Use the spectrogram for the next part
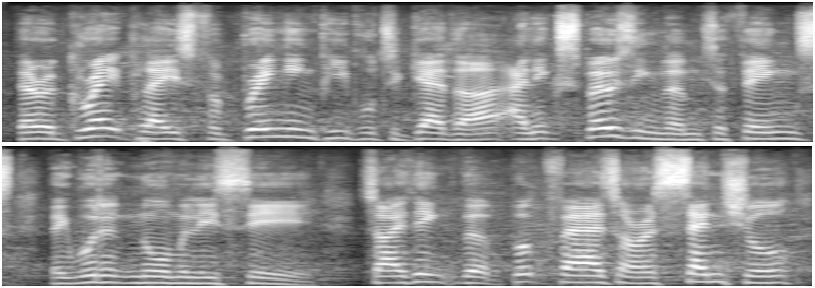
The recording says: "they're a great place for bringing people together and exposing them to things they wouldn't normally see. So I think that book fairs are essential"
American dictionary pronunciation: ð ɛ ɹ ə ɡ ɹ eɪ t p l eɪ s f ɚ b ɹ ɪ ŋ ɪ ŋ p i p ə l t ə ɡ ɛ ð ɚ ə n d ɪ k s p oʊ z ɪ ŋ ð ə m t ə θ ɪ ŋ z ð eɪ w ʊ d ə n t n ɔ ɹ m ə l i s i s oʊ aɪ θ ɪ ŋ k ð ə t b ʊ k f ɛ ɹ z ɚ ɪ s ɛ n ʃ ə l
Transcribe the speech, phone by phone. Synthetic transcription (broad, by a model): ð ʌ ɹ ə ɡ ɹ eɪ t p l eɪ s f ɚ b ɹ ɪ ŋ ɪ ŋ p i p ə l t ə ɡ ɛ ð ɚ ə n ɪ k s p oʊ z ɪ ŋ ð ə m t ə θ ɪ ŋ z ð eɪ w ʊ d n n ɔ ɹ m ə l i s i s oʊ aɪ θ ɪ ŋ k ð ə t b ʊ k f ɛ z ɚ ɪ s ɛ n ʃ ə l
